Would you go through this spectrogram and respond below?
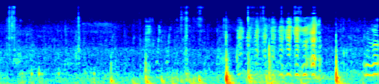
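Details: Baby goat calling loudly for its mother at a barn: a brief, high, wavering bleat near the end, then another starting, amid clattering knocks and shuffling farmyard noise.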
